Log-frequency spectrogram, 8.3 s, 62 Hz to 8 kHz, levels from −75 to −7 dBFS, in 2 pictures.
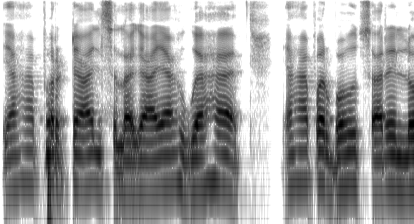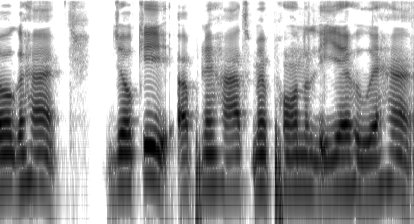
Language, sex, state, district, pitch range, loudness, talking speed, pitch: Hindi, male, Jharkhand, Palamu, 135-145 Hz, -15 LUFS, 145 wpm, 140 Hz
